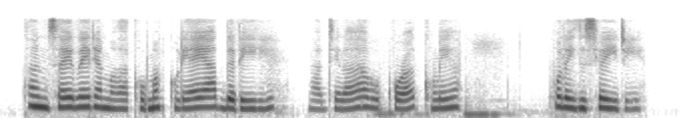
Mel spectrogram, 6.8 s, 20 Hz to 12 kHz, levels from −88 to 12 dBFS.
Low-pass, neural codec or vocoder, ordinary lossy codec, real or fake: 7.2 kHz; codec, 16 kHz, 0.5 kbps, X-Codec, HuBERT features, trained on balanced general audio; none; fake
